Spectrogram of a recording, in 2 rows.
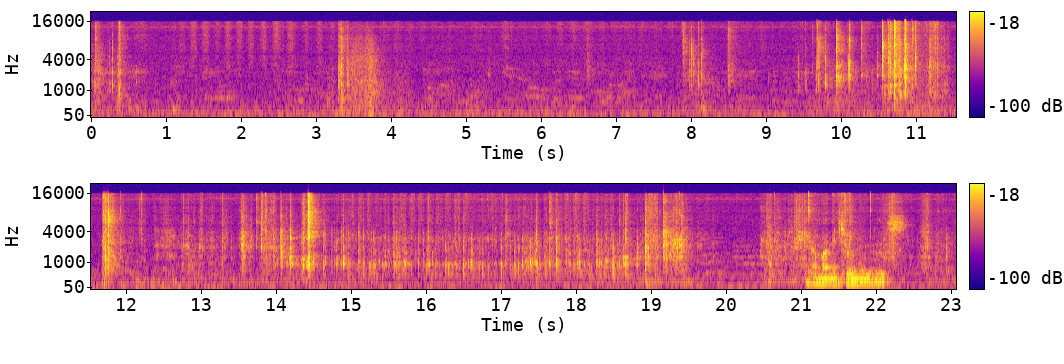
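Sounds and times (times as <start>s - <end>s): paper packet crinkling: 0.0s - 0.6s, 9.5s - 12.0s, 13.0s - 19.5s.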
